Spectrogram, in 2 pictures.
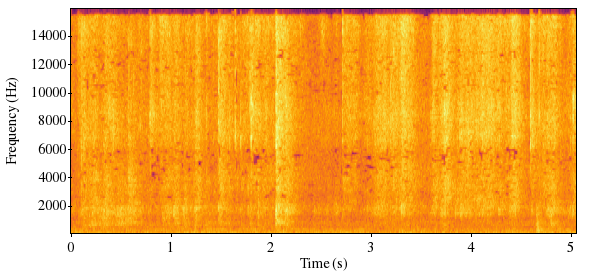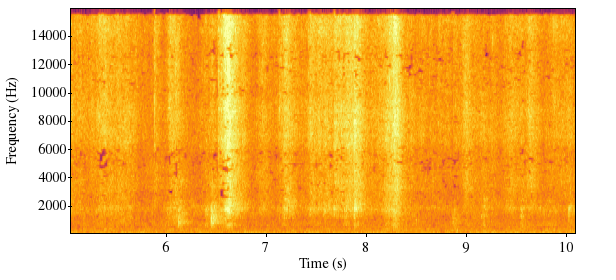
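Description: Tissue paper rustling and crinkling as a gift box is unpacked by hand, in short bursts, the loudest about six and a half seconds in, over a steady low hum.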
